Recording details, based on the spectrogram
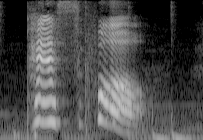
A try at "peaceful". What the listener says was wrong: Pissful. Piss. think it was the way you said peaceful. It's like pissful. It's like you said it with the accent and it sounded like pissful.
